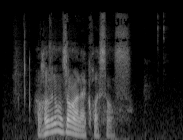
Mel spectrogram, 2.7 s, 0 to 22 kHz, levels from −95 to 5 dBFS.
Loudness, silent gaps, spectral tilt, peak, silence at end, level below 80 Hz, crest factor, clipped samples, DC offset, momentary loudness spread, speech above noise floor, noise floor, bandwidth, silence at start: -35 LUFS; none; -4.5 dB/octave; -16 dBFS; 0.8 s; -72 dBFS; 22 dB; under 0.1%; under 0.1%; 17 LU; 30 dB; -64 dBFS; 16 kHz; 0.5 s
